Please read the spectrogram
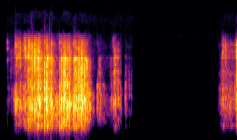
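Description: Painted beads rolling and rattling in a paper bowl as the bowl is slid and lifted off the table, a rough scraping rustle for under a second with a short second bit just after.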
